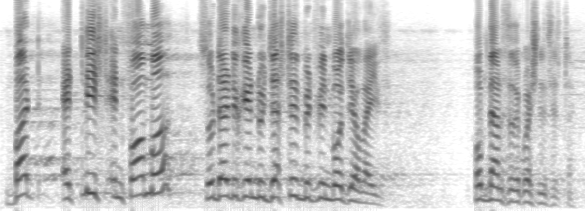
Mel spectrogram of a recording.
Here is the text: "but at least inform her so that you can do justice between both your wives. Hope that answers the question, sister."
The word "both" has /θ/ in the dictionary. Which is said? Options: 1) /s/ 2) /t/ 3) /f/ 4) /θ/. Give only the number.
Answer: 2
